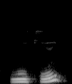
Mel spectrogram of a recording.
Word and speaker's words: Miki: How is that your name is pronounced? Miki? Yes.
